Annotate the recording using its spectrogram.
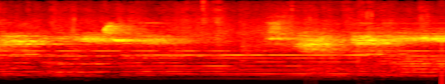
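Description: Church music: long held chords, organ-like, with voices singing over them.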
